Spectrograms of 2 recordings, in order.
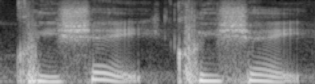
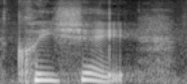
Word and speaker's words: cliché: 那这个字呢，它念作 cliche。那 cliche 这个字比较特别，因为它是源自于法语，所以它最后的三个字母 che 可以注意到它的 e 上面有小小的一撇，所以 CHE 这个字不是念 che，它是念作长音的 cliché。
